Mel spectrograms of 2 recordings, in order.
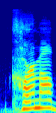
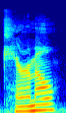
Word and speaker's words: Carmel: I'll never forget the time I read this very wealthy kid's script and pronounced it it was Carmel by the Sea, but I pronounced it Caramel by the Sea, and everybody laughed at me and corrected me.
